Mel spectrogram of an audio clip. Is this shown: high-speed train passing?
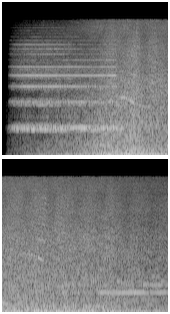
yes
